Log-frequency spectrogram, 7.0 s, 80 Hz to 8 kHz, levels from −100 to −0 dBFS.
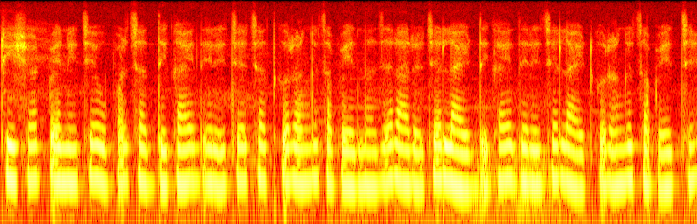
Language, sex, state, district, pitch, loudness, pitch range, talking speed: Rajasthani, female, Rajasthan, Nagaur, 190 Hz, -17 LUFS, 180-195 Hz, 240 wpm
